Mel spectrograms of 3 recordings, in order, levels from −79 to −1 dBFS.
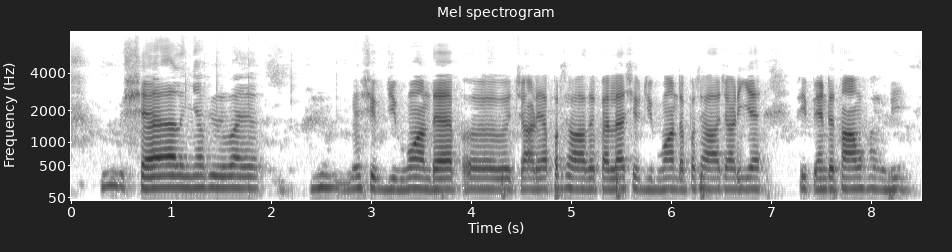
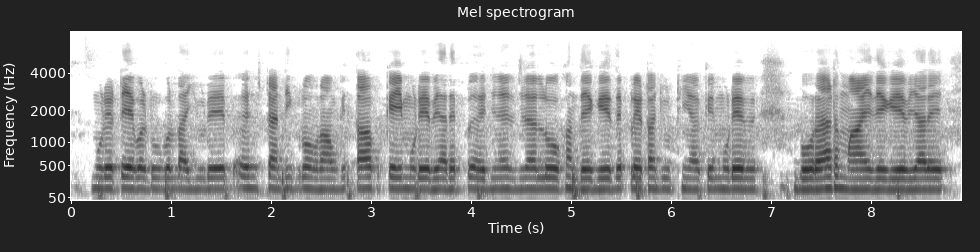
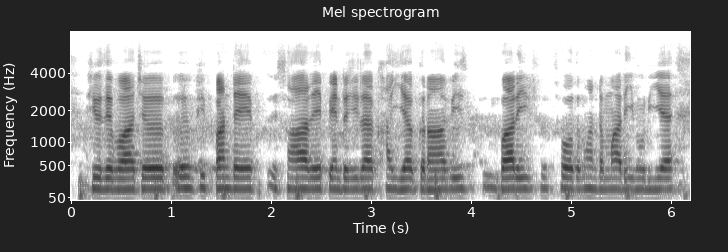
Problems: constant background noise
